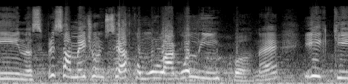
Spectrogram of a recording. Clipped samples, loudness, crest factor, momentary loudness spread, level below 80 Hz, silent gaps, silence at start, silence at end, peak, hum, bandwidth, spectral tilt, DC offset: 0.9%; -9 LUFS; 8 dB; 7 LU; -22 dBFS; none; 0 s; 0 s; 0 dBFS; none; 16.5 kHz; -4 dB/octave; under 0.1%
